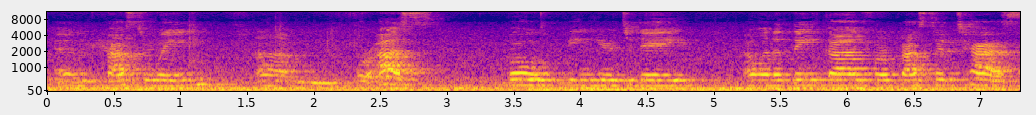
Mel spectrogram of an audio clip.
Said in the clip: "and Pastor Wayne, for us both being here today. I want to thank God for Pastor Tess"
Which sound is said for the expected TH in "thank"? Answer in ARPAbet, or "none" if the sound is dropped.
TH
